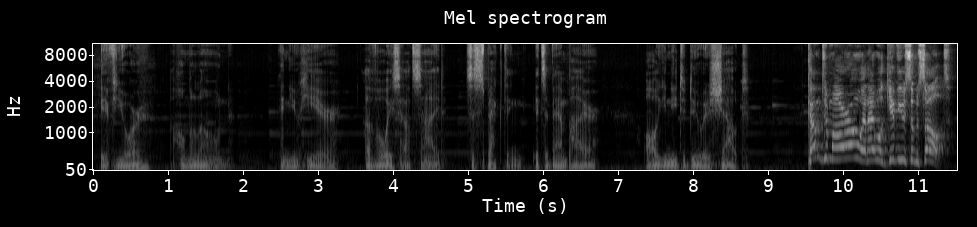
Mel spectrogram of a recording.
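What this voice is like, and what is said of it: Spooky, scary storytelling voice. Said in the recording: “let me get my scary voice on now.”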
